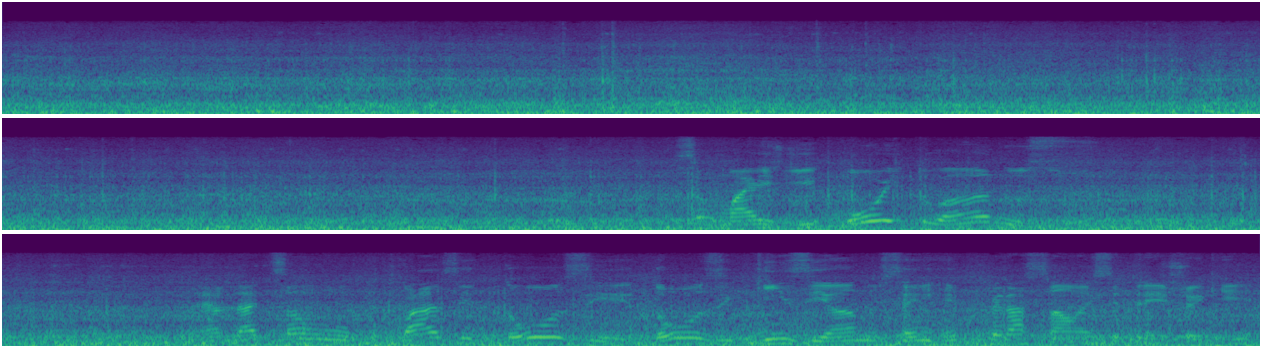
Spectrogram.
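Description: Tyres roll and crunch over a rough dirt road.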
